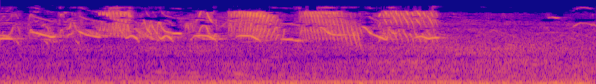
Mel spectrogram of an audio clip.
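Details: Towa towa singing during a bird-singing race in Berbice, Guyana, with songs counted aloud: a burst of bright, fast warbled whistles and buzzy notes for about two seconds, then near quiet, over a low hum and voices.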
